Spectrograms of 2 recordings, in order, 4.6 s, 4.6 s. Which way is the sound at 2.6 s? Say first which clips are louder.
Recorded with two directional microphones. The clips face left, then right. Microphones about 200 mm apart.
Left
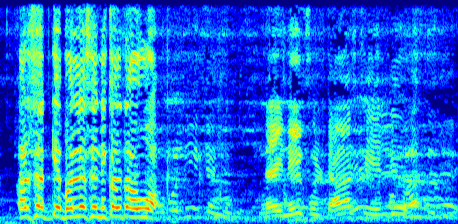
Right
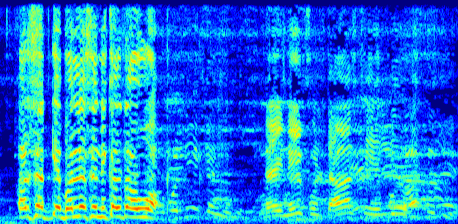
Left 2 dB; 20° left (ahead or behind).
